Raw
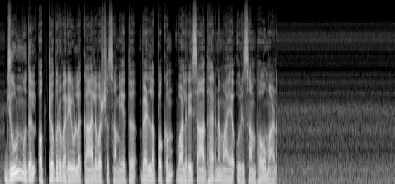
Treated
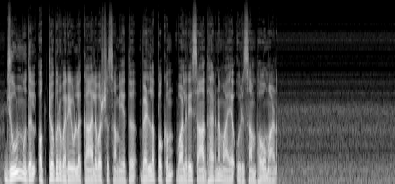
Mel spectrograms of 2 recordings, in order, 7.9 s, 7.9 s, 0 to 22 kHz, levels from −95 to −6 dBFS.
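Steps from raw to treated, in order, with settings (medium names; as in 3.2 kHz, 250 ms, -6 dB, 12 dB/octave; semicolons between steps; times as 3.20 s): treble shelf 3.4 kHz -11.5 dB; trim +4 dB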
